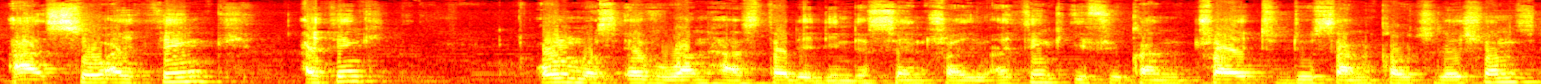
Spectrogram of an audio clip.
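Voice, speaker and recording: A man's voice: medium pitch, normal speed, dark tone, soft background music, poor audio. A man with a Ugandan accent, from western Uganda, hosting a casual group interview in loose, repetitive phrasing. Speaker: host.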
